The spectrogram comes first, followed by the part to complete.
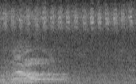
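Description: A fast, high-pitched pulsing chirp runs steadily in the background. A short voice-like sound falls in pitch in the first second.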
